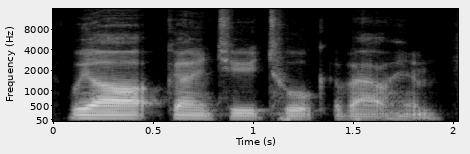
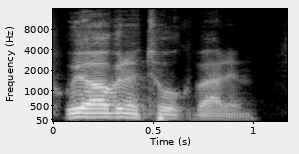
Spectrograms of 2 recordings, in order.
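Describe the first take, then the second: First: Said in the usual way. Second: Laughing through the words. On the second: Real, not acted.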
